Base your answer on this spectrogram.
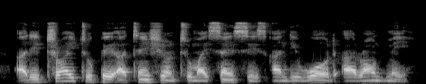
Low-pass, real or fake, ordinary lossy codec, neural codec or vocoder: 7.2 kHz; real; Opus, 64 kbps; none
